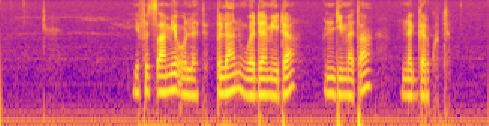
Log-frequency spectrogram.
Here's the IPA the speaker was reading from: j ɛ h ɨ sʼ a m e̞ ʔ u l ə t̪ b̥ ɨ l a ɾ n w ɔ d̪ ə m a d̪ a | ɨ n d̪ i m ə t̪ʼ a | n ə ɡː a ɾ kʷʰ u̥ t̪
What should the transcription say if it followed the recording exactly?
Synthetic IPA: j ɛ f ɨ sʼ a m e̞ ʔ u l ə t̪ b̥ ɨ l a n w ɔ d̪ ə m e d̪ a | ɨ n d̪ i m ə t̪ʼ a | n ə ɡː ə ɾ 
